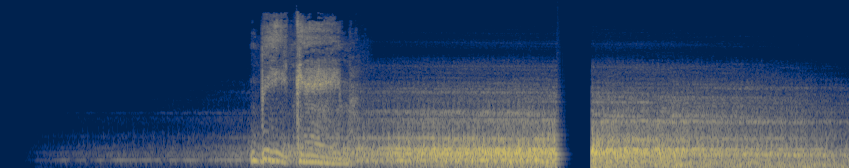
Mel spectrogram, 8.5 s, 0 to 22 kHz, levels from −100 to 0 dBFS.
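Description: From 5.56 to 5.93 s the sound smears into a fading buzz, then silence, resuming with 300 ms lost, likely a long network dropout.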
